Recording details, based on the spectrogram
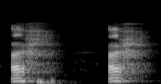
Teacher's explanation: തൊണ്ടയുടെ മധ്യത്തിൽ നിന്നാണ് ഹാ പുറപ്പെടുന്നത് ഹാ പറയുമ്പോൾ കാറ്റ് വരണം അതോടൊപ്പം തന്നെ ശബ്ദം നീളുകയും വേണം അഹ് അഹ്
